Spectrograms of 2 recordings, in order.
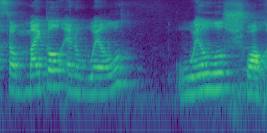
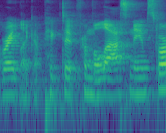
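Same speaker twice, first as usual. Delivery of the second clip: ordinary talk, nothing marked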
